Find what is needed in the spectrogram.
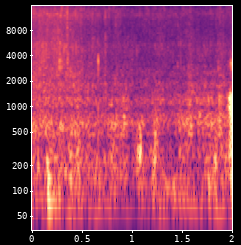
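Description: Faint splashing of a boy swimming hard away through pond water, a steady wash of water noise with a few small splashes.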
